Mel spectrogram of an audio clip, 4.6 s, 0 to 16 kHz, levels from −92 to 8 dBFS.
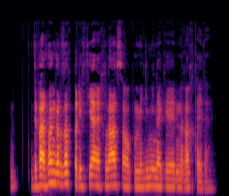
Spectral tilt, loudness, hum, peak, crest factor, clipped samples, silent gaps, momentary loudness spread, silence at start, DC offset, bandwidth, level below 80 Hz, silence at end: -6 dB/octave; -21 LUFS; none; 0 dBFS; 22 dB; under 0.1%; 0.47-0.57 s; 12 LU; 0.2 s; under 0.1%; 11 kHz; -62 dBFS; 0.35 s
